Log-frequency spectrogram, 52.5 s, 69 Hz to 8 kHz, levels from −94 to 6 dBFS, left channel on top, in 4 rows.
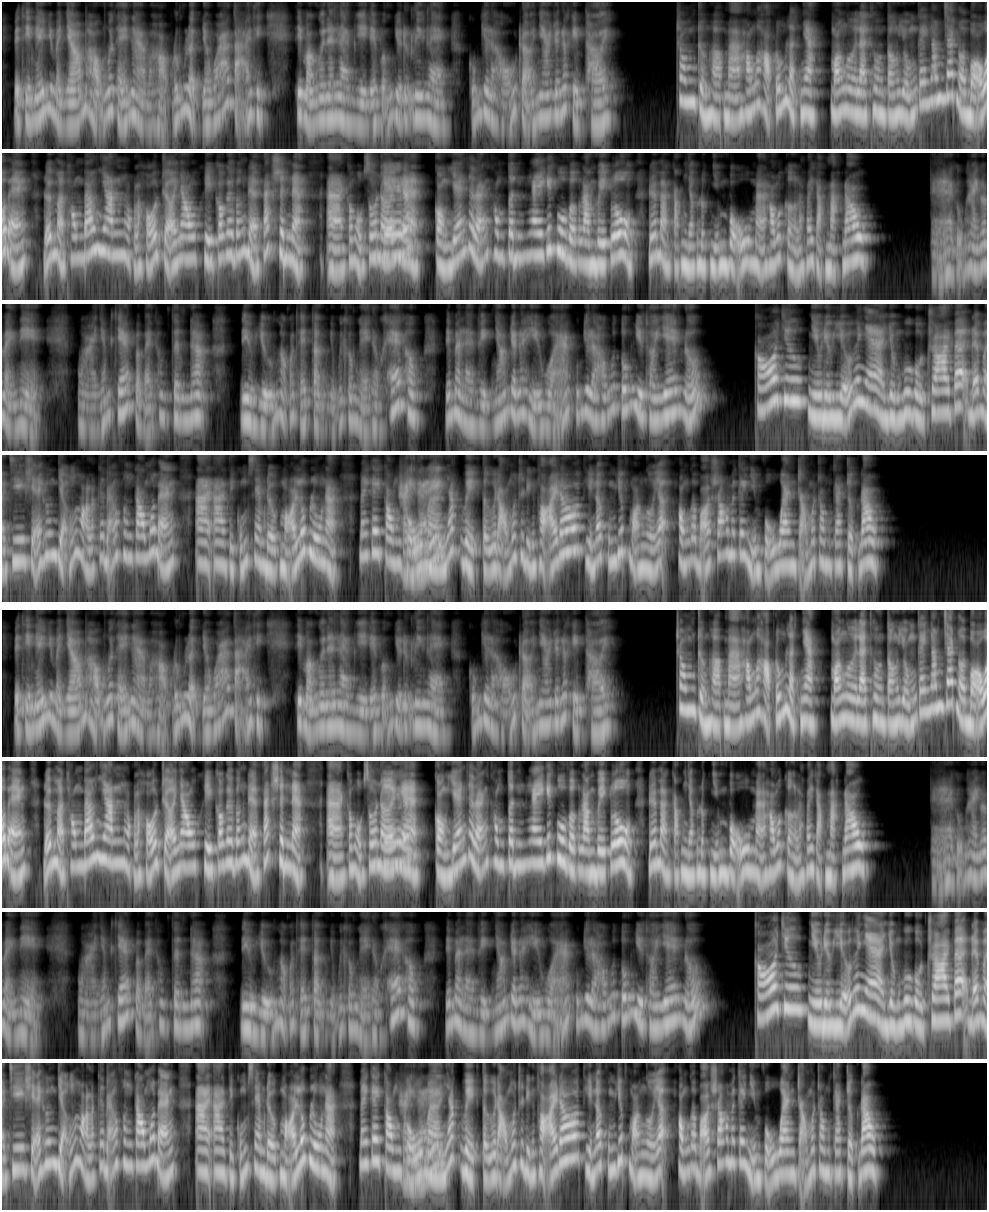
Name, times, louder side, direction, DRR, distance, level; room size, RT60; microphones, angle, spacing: voice 1, 0.0-8.1 18.1-18.6 25.5-35.6 44.7-45.3, left 1 dB, 10° left, 2.0 m, -30 dB
voice 2, 9.0-17.2 17.5-24.7 36.3-43.9 44.2-51.1, right 3 dB, 85° right, 0.9 m, -21 dB
10.0 x 8.2 x 5.3 m
head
